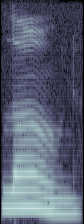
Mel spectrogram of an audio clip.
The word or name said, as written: lone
